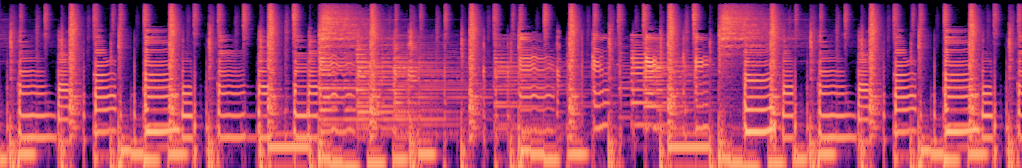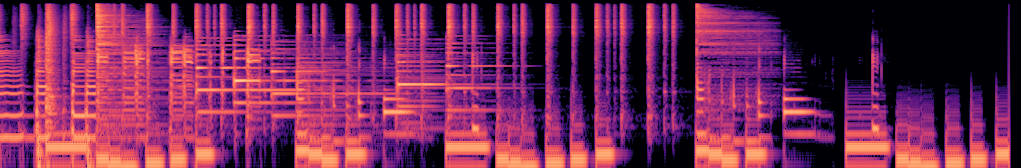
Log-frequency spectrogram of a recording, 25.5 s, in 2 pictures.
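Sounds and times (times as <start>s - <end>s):
funky music: 0.0s - 25.4s.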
